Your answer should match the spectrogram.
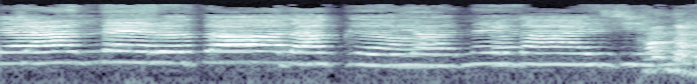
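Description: Young girls singing in high child voices, a short phrase of about five long held notes at nearly one pitch.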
